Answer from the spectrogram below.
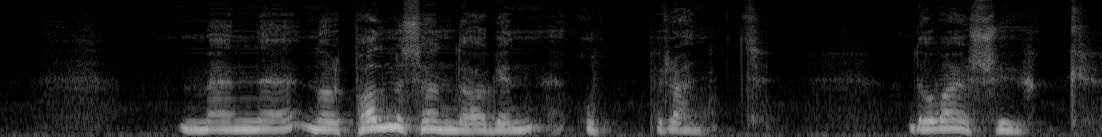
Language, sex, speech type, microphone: Norwegian, male, spontaneous, Shure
